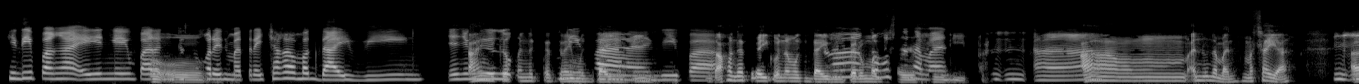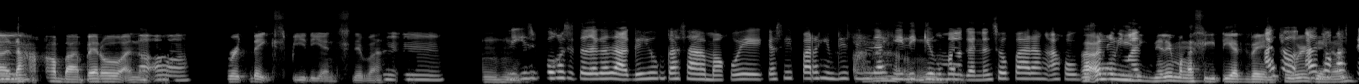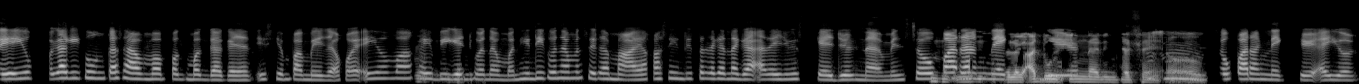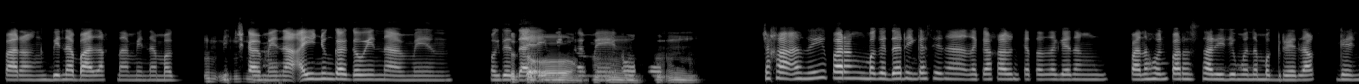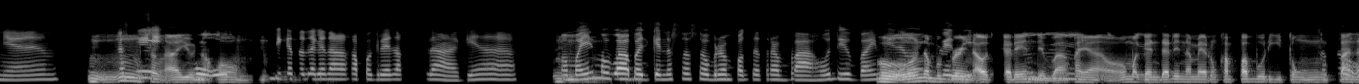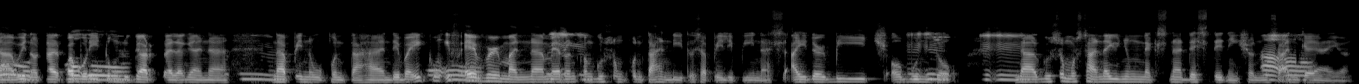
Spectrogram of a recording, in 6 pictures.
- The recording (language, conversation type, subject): Filipino, unstructured, Ano ang paborito mong tanawin sa kalikasan?
- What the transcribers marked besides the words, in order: static; tapping; other background noise; distorted speech; wind; horn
